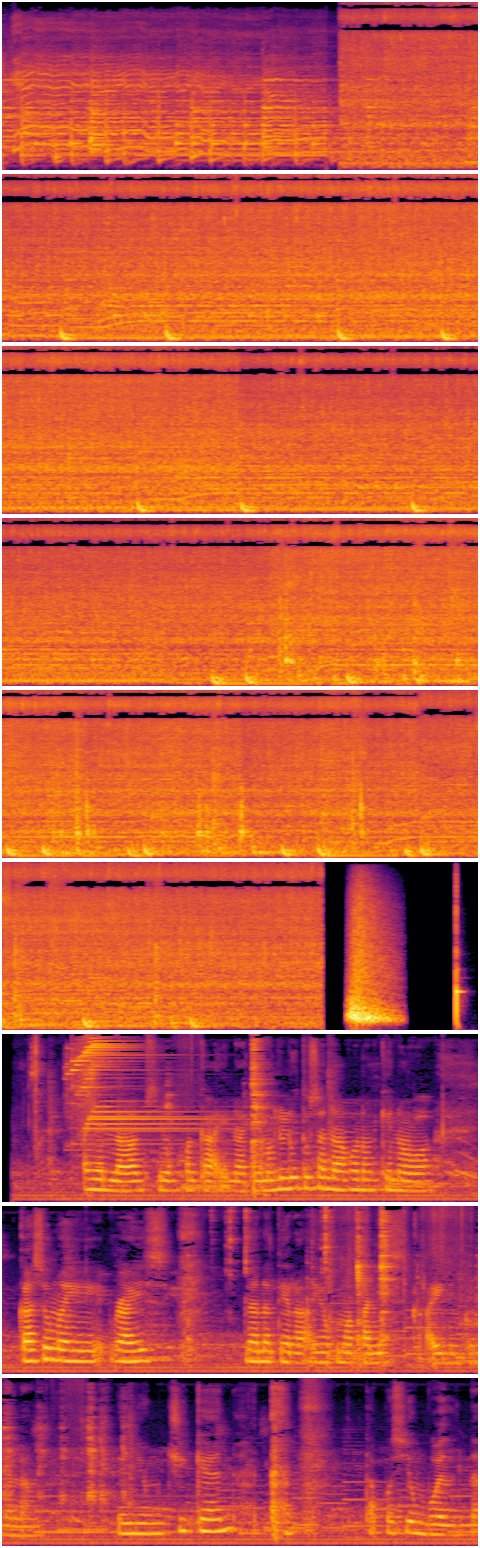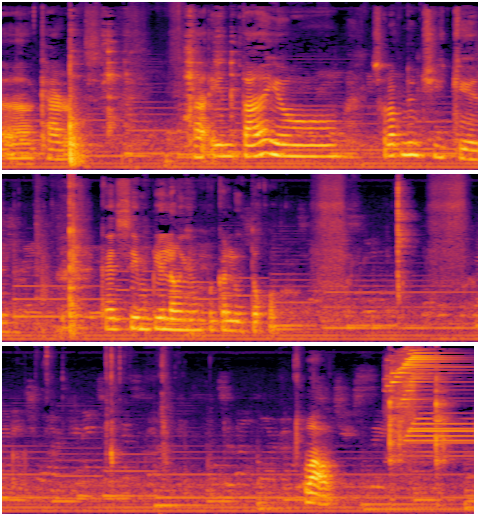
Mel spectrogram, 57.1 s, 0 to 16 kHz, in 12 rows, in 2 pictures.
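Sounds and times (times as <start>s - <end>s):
chicken sizzling in pan: 3.4s - 27.0s.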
